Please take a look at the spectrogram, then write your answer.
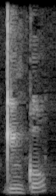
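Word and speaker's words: Ginkgo: tree uh especially the Kinko tree is am I correctly pronounce g g Ginko okay uh that you know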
